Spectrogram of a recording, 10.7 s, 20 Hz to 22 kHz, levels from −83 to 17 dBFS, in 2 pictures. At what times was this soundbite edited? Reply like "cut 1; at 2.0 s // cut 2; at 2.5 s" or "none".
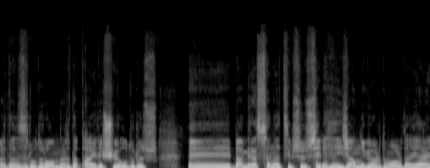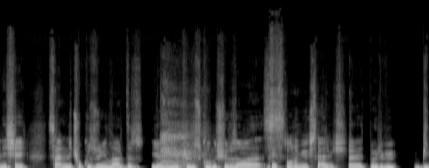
none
